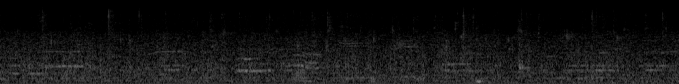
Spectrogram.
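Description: Steady, even rain-like hiss, with a few faint short tones in the background and occasional light knocks.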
